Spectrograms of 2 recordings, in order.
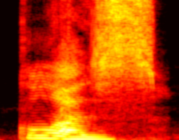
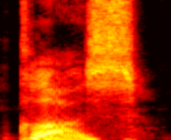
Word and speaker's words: clause: Okay clause. Okay. So right at the end if you've noticed there's a letter Z sound here and that sounds like a buzzing sound and letter Z is a voiced sound.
